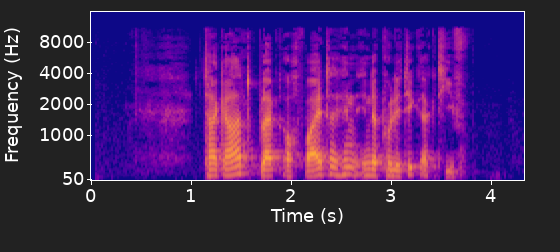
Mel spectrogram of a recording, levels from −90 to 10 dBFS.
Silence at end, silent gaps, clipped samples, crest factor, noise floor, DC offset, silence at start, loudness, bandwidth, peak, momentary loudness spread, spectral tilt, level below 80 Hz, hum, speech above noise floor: 0.65 s; none; under 0.1%; 20 dB; -60 dBFS; under 0.1%; 1.15 s; -20 LUFS; 11.5 kHz; -2 dBFS; 12 LU; -5 dB/octave; -64 dBFS; none; 40 dB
